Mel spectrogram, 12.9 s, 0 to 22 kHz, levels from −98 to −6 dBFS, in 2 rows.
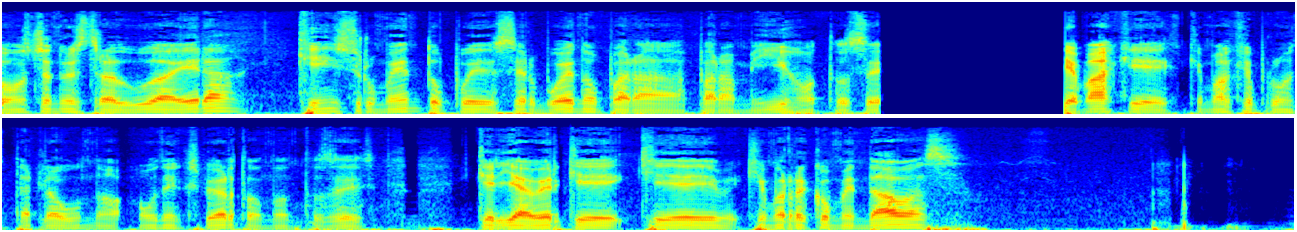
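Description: At 4.38 s the speech cuts to total silence, with no room tone, until 5.31 s. This audio dropout to silence, about 0.93 s, likely came from lost input.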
